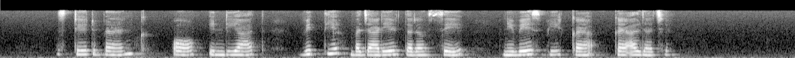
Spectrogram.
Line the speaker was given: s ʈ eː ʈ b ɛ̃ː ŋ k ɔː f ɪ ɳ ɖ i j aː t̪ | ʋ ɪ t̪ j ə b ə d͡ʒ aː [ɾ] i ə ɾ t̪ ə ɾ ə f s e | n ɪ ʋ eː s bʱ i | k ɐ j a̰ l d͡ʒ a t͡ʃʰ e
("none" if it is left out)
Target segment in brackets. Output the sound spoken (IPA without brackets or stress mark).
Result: ɾ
